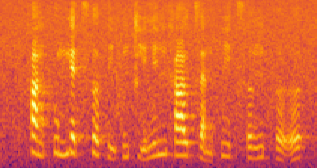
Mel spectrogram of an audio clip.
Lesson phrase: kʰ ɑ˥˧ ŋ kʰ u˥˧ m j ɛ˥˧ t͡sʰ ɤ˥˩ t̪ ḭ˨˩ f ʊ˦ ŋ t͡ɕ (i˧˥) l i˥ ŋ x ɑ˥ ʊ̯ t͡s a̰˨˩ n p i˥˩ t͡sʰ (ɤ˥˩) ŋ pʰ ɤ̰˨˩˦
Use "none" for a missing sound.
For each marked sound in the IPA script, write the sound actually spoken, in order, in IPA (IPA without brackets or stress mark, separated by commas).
ḭ˨˩, ɤ˧˥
